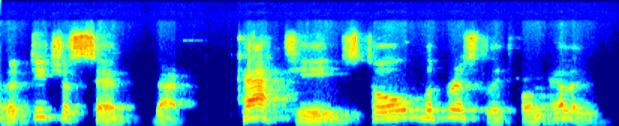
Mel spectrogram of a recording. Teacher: وبعدين الانتونيشن بينزل لان this is like statement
